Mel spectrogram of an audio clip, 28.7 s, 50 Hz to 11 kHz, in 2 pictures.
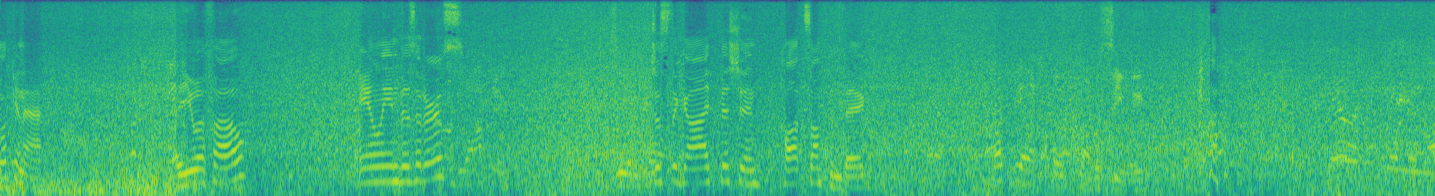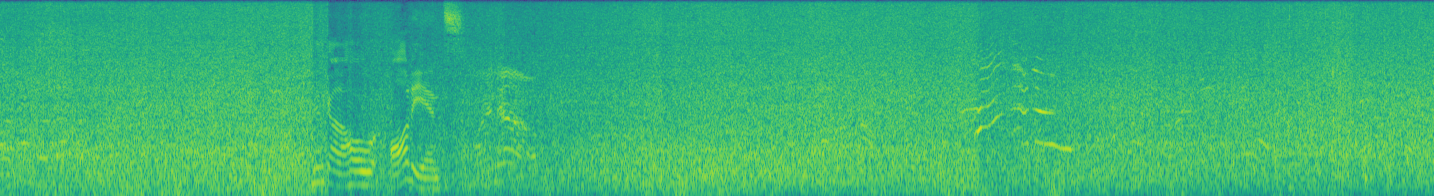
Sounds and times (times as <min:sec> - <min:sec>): Wind noise (microphone): 0:00.0 - 0:06.5, 0:08.7 - 0:17.5, 0:19.4 - 0:28.6
Waves, surf: 0:00.0 - 0:28.6.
